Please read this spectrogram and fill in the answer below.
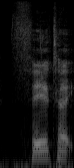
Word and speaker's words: theta: line okay eita theta theta is pronounced using two English letters T and H theta so this is your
